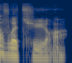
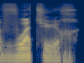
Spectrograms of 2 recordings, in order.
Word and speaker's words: voiture: Le o i en français, on dit wa.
